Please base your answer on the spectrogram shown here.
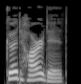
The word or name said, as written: good-hearted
